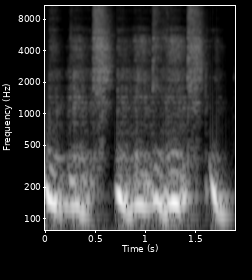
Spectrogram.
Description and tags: Loop2 008 Nasal (approx120bpm)
I recorded myself beatboxing with my Zoom H1 in my bathroom (for extra bass)
This is a nasal beat. Don't know the exact bpm but is very close to 120 (slightly over).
